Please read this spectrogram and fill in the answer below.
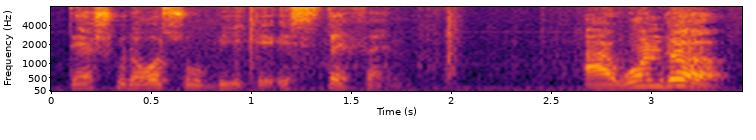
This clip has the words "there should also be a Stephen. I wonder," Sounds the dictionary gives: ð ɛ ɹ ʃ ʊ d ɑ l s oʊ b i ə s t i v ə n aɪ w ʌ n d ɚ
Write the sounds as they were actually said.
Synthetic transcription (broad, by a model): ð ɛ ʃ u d ɑ l s oʊ b i ə s t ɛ f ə n aɪ w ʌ n d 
